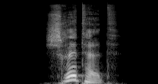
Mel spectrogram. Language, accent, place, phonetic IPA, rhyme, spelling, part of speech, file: German, Germany, Berlin, [ˈʃʁɪtət], -ɪtət, schrittet, verb, De-schrittet.ogg
- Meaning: inflection of schreiten: 1. second-person plural preterite 2. second-person plural subjunctive II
